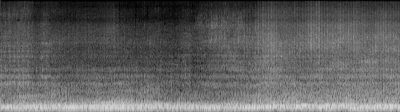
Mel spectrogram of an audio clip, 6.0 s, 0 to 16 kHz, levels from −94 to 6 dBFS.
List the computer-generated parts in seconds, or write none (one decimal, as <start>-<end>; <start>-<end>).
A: 1.1-1.7; 3.9-6.0

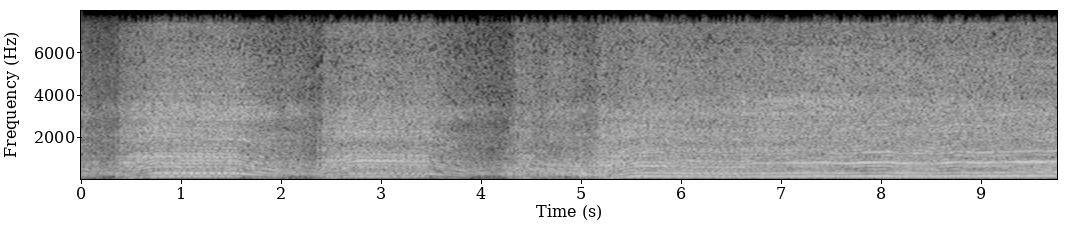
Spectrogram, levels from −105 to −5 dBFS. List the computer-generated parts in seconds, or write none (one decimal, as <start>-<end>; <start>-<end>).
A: none

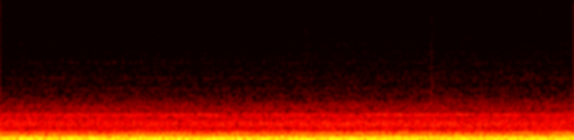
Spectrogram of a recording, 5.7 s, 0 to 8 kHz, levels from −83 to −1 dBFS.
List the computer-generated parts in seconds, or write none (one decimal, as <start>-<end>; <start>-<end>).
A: 0.0-2.0; 4.2-5.7

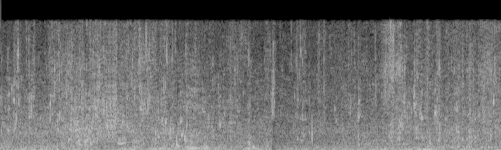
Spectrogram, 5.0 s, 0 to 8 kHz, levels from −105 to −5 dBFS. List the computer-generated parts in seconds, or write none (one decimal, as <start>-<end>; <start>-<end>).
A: none

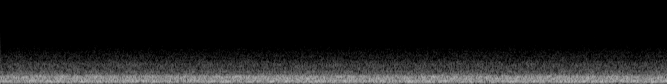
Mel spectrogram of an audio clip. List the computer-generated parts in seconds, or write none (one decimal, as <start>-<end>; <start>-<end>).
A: 3.4-4.3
